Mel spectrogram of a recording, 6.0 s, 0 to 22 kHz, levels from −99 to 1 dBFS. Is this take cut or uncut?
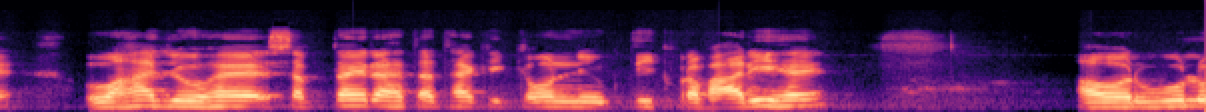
uncut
